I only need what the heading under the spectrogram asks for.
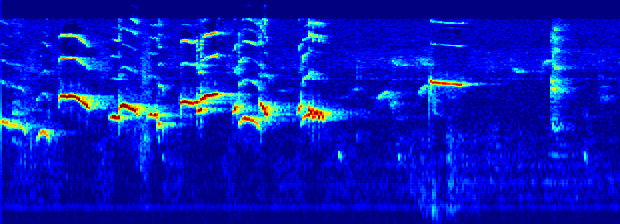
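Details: Oriental magpie-robin of the kacer poci type, natural voice: a rapid run of clear whistled notes and slurred warbles, mostly high and sweet, then thinner scattered high chips trailing off near the end.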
